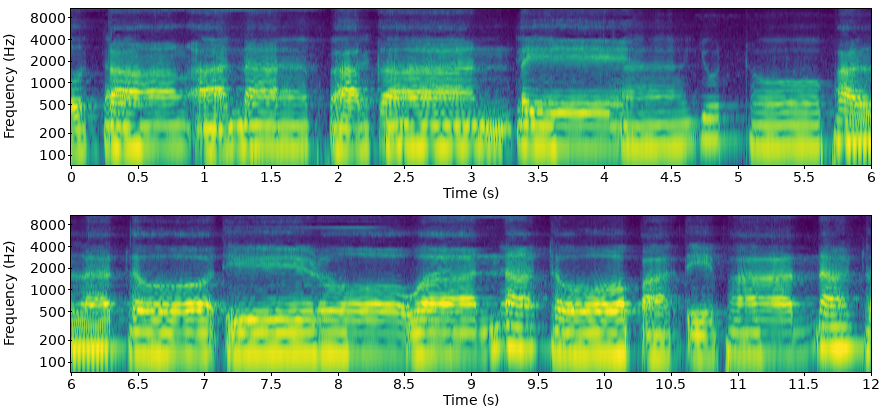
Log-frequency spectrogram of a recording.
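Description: Buddhist monks chanting Pali blessing verses (anumodanā) in unison, holding one steady pitch with short breaks between phrases.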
